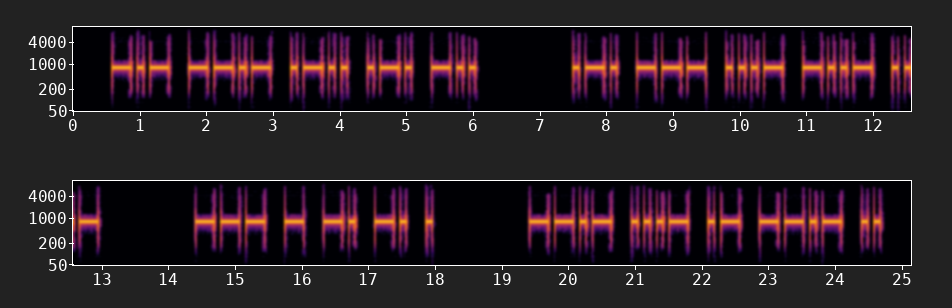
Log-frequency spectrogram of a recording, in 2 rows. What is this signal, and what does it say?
Morse code, heard as a keyed tone, about 13 wpm, 800 Hz. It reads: KQLRD ROVXU OTNNE QVAQI
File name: CW / DET / 1 6 1500C S B 12wpm 3431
